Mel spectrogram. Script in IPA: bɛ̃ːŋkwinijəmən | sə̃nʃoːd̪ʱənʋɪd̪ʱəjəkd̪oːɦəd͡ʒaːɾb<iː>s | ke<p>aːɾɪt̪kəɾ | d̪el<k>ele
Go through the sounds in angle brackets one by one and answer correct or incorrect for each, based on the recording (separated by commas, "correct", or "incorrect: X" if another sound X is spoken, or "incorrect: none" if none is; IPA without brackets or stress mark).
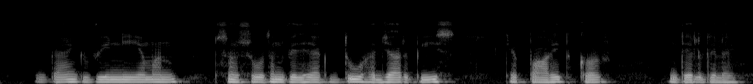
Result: correct, correct, incorrect: ɡ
